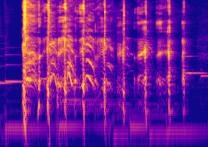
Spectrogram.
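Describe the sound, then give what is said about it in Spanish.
A loud coughing fit from a sick man in bed: about a dozen harsh, rasping coughs in a rapid, uneven series, with strained breaths between them and a faint steady hum underneath. No one speaks. “le dio un ataque de tos.”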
